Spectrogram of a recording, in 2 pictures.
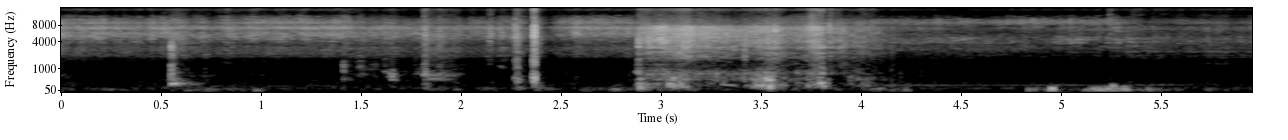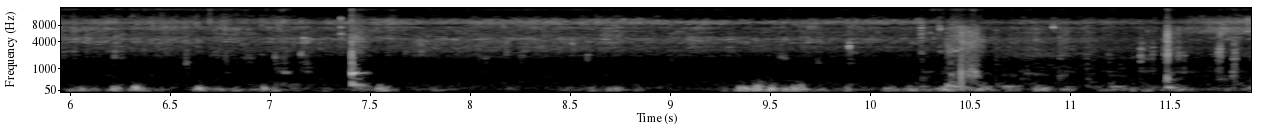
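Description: Rustling, soft thumps and handling noises over a steady outdoor hiss, with no clear animal calls.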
